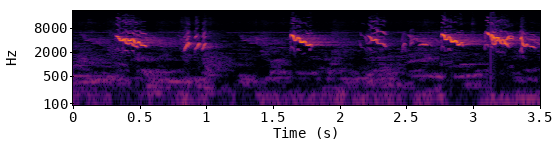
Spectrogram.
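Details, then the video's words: Lombok yellow white-eye lure call for birds that won't sing: emphatic high chirps in separate short bursts, each note dropping in pitch, with gaps between. "CIAK CIAK JOSS KECIAL KUNING AMPUH||PANCINGAN KECIAL MALAS BUNYI||"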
